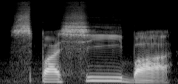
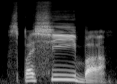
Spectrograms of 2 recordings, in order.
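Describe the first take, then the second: First: Спасибо said very slowly, spa-SI-ba with a falling end; slow model word. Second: Спасибо at normal speed, SI lifted high; stress on second syllable. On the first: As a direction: draw out Спасибо syllable by syllable. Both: Shown as a demonstration. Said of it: "The stress is on the second syllable".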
